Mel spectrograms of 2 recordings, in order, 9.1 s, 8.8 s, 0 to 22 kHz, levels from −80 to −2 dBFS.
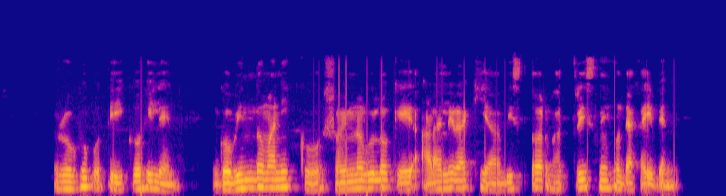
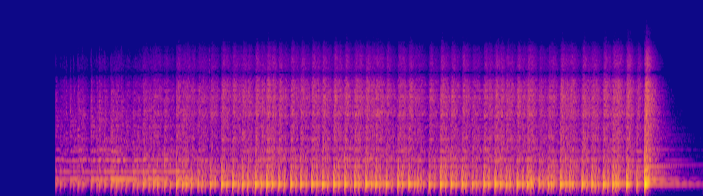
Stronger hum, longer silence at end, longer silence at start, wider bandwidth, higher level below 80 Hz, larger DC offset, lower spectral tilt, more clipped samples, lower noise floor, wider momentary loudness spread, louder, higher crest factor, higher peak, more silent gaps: neither; first, 0.6 s vs 0.05 s; about the same, 0.7 s vs 0.7 s; second, 7.8 kHz vs 10 kHz; first, -44 dBFS vs -58 dBFS; neither; first, -7.5 dB/octave vs -6 dB/octave; neither; about the same, -84 dBFS vs -84 dBFS; second, 7 LU vs 10 LU; first, -19 LUFS vs -24 LUFS; second, 16 dB vs 24 dB; about the same, -2 dBFS vs 0 dBFS; neither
